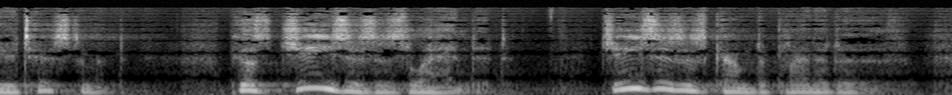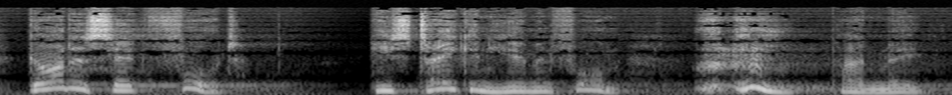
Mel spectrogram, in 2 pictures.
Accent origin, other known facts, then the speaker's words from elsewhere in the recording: Sydney, New South Wales, Australia; I'm from Sydney.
